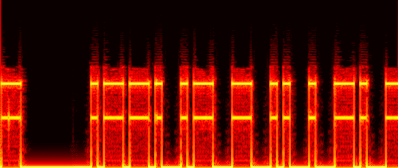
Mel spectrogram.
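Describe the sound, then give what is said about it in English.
Loud, steady electronic telegraph beeps tapped out in a quick rhythm of short and longer tones, Morse code dots and dashes, with brief gaps between them and no voices. “Inventor Samuel Morse gives his first public demonstration of the telegraph, dots, dashes, and all, in Morristown, New Jersey.”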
